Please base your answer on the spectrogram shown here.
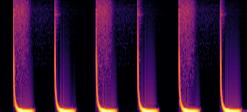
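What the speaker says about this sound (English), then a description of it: "The snare plays with every second kick." Psytrance drum pattern programmed in MIDI: six punchy, evenly spaced kicks, with a snare landing on every second kick, loud, close and alone with no talk.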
